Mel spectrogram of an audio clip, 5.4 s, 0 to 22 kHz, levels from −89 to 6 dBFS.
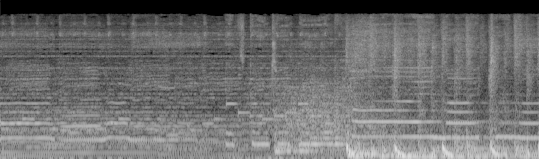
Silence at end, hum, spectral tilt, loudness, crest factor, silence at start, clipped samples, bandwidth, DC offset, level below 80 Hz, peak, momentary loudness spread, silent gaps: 0 s; none; -4 dB/octave; -17 LUFS; 16 dB; 0 s; under 0.1%; 16.5 kHz; 0.7%; -24 dBFS; 0 dBFS; 9 LU; none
